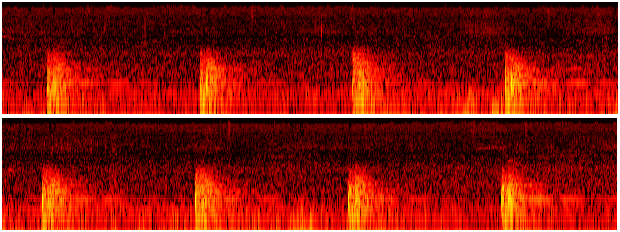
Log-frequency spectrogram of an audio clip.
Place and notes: pounding from Portland
recorded from across the harbour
